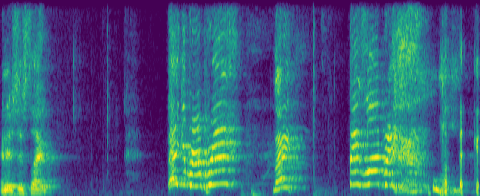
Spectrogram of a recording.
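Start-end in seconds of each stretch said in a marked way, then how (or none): 1.7-4.7 voice leaping way up into high falsetto. Retelling his reply to a celebrity who said he was a fan, high falsetto. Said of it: "my voice went to this octave that I've never really, this falsetto".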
